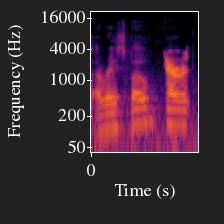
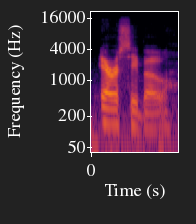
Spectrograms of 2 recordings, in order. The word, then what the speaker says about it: Arecibo: Arecibo? Arecibo. Arecibo. Okay. Yeah, I butchered it too.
